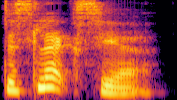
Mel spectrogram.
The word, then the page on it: dyslexia: British English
